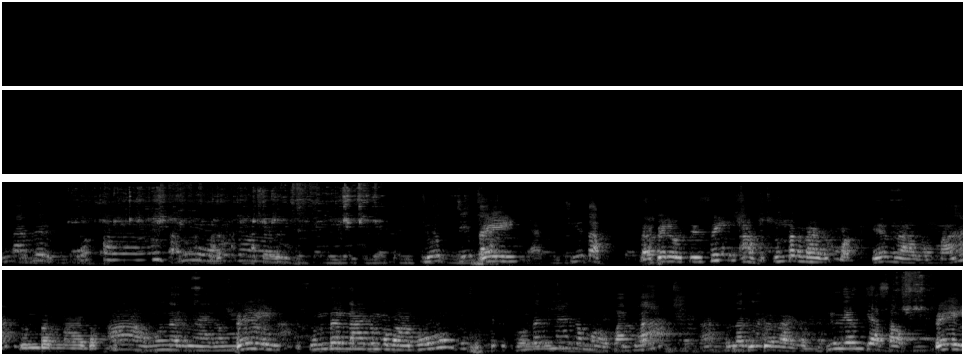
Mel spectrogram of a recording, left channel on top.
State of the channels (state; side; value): silent; left; 53 dB below the other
